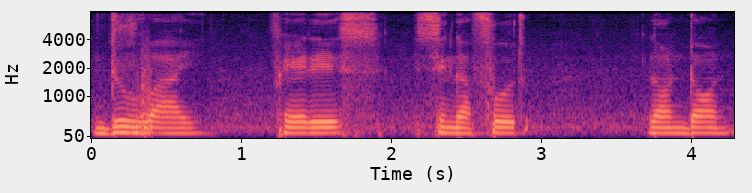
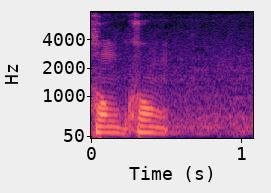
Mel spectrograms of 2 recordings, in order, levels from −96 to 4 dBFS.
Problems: none marked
